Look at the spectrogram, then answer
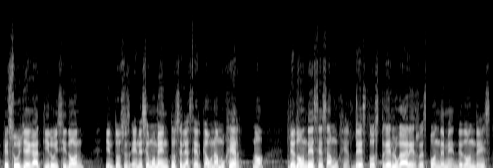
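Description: A man's voice: on the high side, expressive, normal speed, darkish tone, no echo, highs cut off. A man, a priest, running a Bible quiz for his viewers, asking each question, repeating it, and speaking to them directly.

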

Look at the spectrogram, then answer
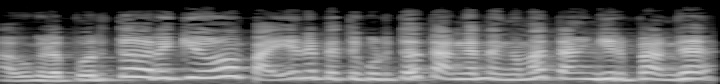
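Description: A woman's voice: sits high, animated, fast talker, a bit bright. A woman voicing a worried village wife in a cartoon, pleading and reasoning. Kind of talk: cartoon voice acting.

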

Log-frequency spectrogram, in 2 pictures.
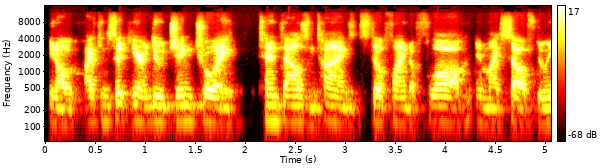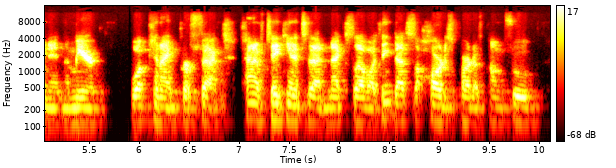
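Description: Speaking a little fast with few pauses, this man has a medium-pitched, sharp voice with little pitch movement. He's a martial arts instructor in his forties, earnestly laying out his training and steadily listing terms as a video call interview guest, standing away from the camera in a dim indoor room with distant-sounding audio.

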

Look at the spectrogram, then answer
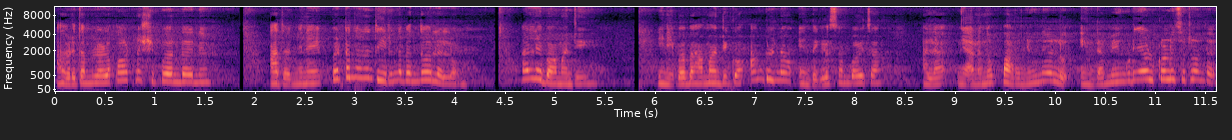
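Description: A sly young schemer voiced by a woman retelling a TV serial, coaxing and wheedling in a slightly high, quick voice. The tone stays soft and mellow rather than bright. Faint room ambience sits behind her. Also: slight background noise.

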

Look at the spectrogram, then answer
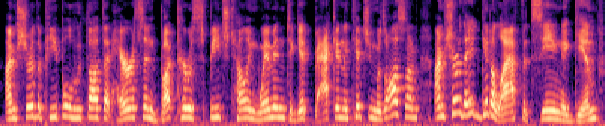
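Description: A man's voice: high voice, normal speed, hardly any pauses. Sarcastic man reviewing a cartoon. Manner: sarcastic, mocking, animated. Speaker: video reviewer. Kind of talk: sarcastic commentary.

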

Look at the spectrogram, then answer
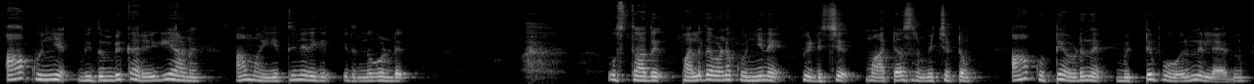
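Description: A woman's voice: on the low side, normal speed, warm tone. A woman narrating a dramatic religious story in an emotional, exclaiming way.

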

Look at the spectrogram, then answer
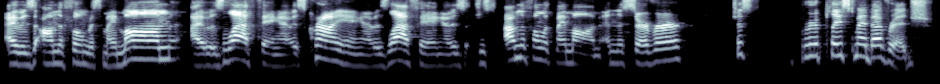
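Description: A woman with an American accent appears as a podcast guest, chatting casually, laughing often and telling stories animatedly. Her voice is medium-pitched at normal speed, with no room sound.

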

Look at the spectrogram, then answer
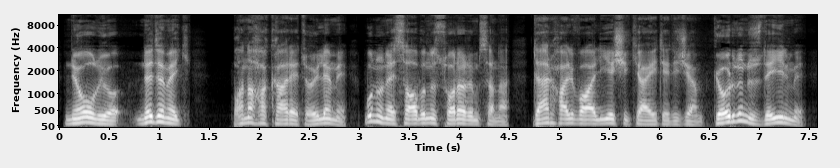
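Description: A man reading an audiobook, voicing a coarse, bullying male swindler who rants and hurls insults loudly. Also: fairly low pitch, animated, a little fast, no room sound, studio quality, natural voice. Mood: outraged. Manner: loud, abusive ranting.

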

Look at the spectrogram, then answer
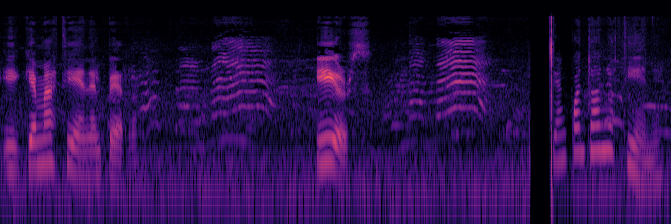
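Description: A middle-aged woman chatting in a casual phone vlog, lively and coaxing with children. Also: mid-range voice, extremely slow, background noise. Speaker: influencer.

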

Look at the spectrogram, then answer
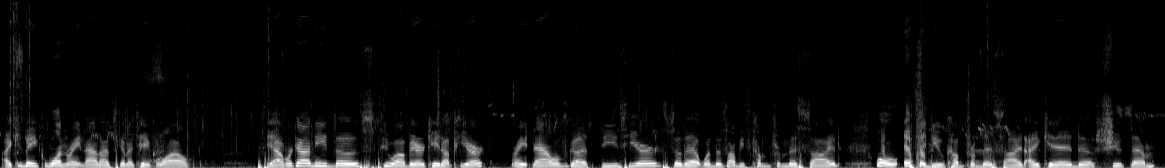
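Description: Her voice is warm and slightly high, level in tone and at normal speed, though illness makes it sound off. As a gaming channel host, she rambles through casual let's-play commentary on her survival game, full of fillers and restarted sentences. The audio is poor, with a little hiss or hum.

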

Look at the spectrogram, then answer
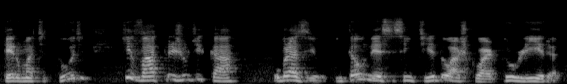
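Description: Gravelly, husky older man on a video call. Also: high-pitched, sing-song, normal speed, fairly bright tone. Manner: explanatory, hesitant with repeated fillers. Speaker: commentator. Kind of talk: remote news commentary. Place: home study with bookshelves.

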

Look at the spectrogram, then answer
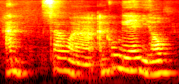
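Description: A woman's voice: mid-range voice, a little slow, distant mic, close to an everyday voice. A woman voicing a fussy young wife who whines and pleads with her husband. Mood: whiny. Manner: pleading, whiny. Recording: roomy, a bit off-mic.

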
